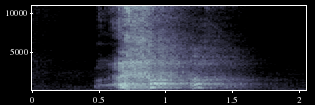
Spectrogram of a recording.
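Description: A single loud, wet, explosive sneeze lasting about a second, then silence.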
